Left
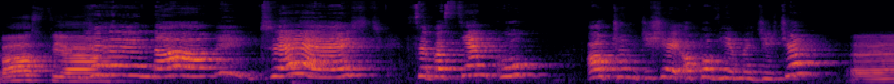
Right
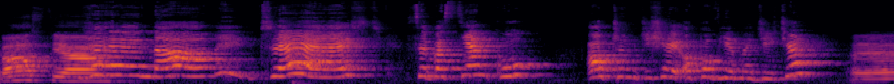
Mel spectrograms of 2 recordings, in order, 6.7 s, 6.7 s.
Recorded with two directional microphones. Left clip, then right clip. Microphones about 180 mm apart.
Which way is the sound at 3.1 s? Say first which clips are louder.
Even; 20° right (ahead or behind).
